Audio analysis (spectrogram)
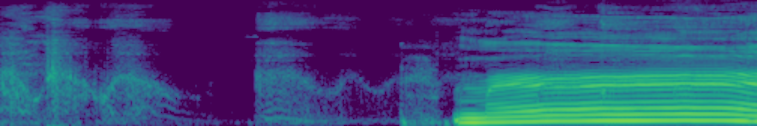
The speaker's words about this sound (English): What in the world is going on with that cow? I don't think we can air that. I don't. That was inappropriate. It was an inappropriate utter.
